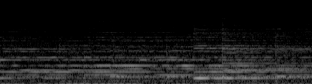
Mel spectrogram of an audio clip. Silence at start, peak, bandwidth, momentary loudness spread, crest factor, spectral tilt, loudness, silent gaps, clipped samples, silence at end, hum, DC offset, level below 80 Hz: 0 s; -26 dBFS; 13.5 kHz; 8 LU; 14 dB; -5 dB/octave; -40 LUFS; none; under 0.1%; 0 s; none; under 0.1%; -62 dBFS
